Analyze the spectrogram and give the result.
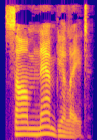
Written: somnambulate

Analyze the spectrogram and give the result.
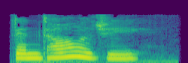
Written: dentology

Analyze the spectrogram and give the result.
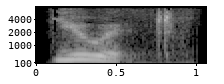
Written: yuit

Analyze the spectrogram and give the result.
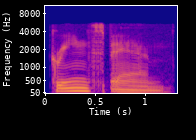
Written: Greenspan

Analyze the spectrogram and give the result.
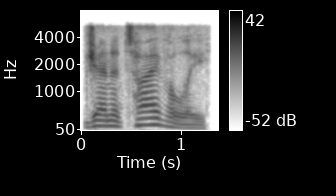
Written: genitivally

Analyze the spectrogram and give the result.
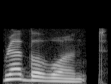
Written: reboant

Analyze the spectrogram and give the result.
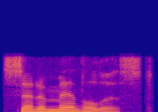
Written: sentimentalist

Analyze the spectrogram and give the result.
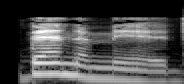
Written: Benemid

